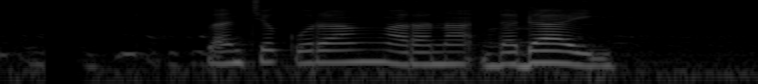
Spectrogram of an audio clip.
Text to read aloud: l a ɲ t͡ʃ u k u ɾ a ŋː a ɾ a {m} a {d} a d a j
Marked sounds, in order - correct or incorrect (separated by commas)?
incorrect, correct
